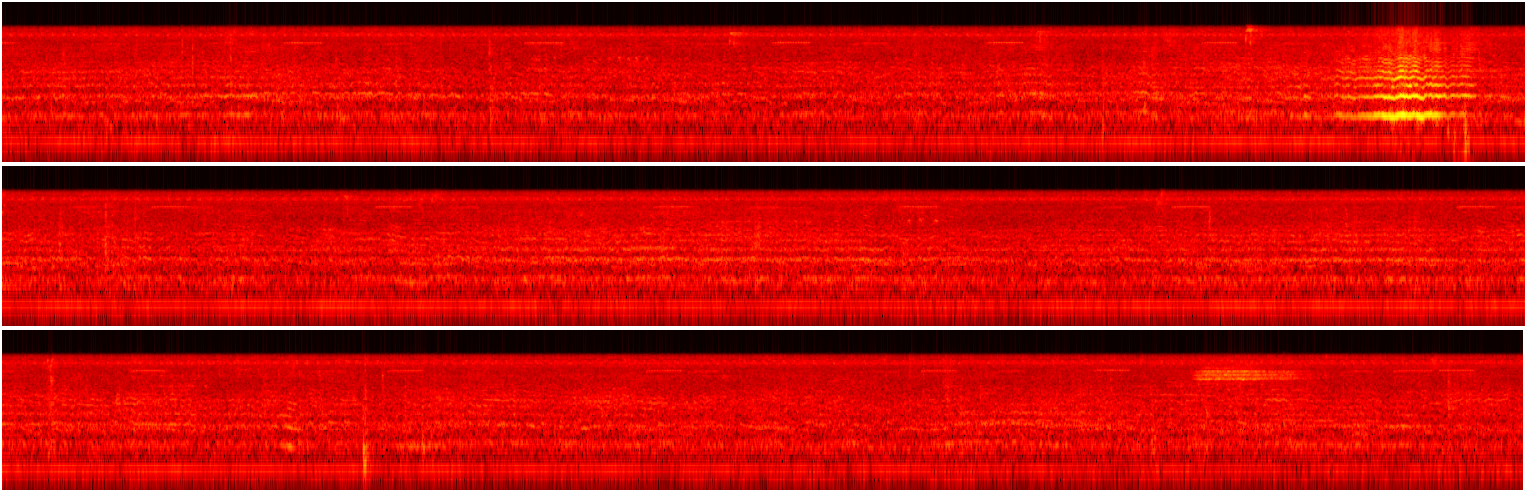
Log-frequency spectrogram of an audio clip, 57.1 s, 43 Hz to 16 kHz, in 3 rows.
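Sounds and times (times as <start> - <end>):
bee flying past close: 0.0 - 9.3, 12.4 - 19.7
bees buzzing: 0.0 - 32.1.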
